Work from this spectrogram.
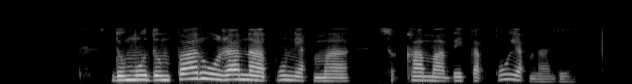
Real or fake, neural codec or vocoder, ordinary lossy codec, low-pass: fake; codec, 44.1 kHz, 7.8 kbps, DAC; Opus, 16 kbps; 5.4 kHz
